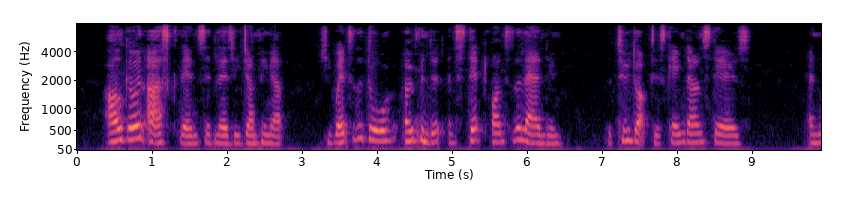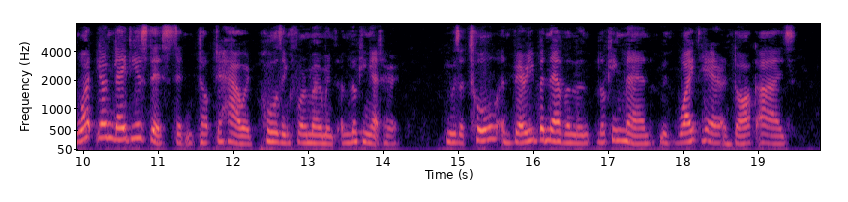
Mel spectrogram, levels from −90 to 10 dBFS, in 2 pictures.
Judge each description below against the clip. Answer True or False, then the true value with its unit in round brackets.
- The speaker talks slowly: False (180 wpm)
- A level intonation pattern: False (4.2 semitones)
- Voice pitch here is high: True (205 Hz)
